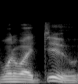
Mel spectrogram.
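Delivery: ordinary delivery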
